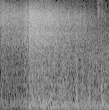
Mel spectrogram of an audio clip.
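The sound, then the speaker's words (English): Roar of an American space rocket lifting off, a dense, steady rumble that stays loud and broad for the whole stretch with no clear breaks or voices. “An American space rocket blasting off.”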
